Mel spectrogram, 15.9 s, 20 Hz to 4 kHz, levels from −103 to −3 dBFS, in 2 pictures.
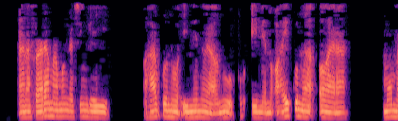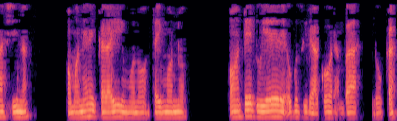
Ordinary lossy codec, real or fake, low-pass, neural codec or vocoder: MP3, 16 kbps; real; 3.6 kHz; none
